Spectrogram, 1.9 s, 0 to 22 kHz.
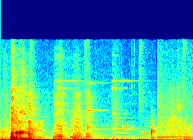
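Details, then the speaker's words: An adult who says their lungs hurt keeps coughing while recording despite cough medicine: three short, muffled coughs in quick succession over faint background music, a repeated cough. "We're 5 minutes into the recording and I'm already having to take a break because I just keep coughing."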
